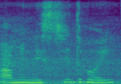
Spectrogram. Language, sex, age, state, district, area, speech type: Bengali, female, 18-30, West Bengal, Dakshin Dinajpur, urban, spontaneous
